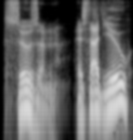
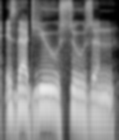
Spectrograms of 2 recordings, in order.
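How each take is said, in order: First: Hoarsely appealing. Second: Higher, hesitant call through the door; hesitating call. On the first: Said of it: "hoarsely appealing". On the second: Sick stranger outside the door, calling hesitantly. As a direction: ask it unsure, almost afraid of the answer. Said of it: "to call out in a hesitating way". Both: Acted.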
